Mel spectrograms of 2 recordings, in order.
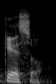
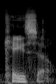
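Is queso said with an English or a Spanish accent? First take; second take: Spanish; English. First: It is said with a Spanish pronunciation. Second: It is said with an English pronunciation. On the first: The speaker calls it wrong. "I don't like to say" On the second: The speaker calls it right. "the gringofication of it"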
